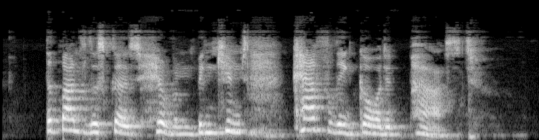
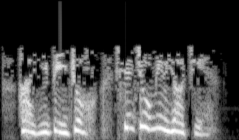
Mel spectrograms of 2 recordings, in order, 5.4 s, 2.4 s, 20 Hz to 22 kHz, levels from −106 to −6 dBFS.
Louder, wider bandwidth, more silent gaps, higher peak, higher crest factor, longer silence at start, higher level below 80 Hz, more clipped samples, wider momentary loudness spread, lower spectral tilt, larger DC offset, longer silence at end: second, -16 LUFS vs -12 LUFS; first, 9.6 kHz vs 5.8 kHz; neither; about the same, -2 dBFS vs 0 dBFS; about the same, 16 dB vs 12 dB; first, 0.45 s vs 0.2 s; about the same, -56 dBFS vs -54 dBFS; neither; about the same, 9 LU vs 10 LU; about the same, -3 dB/octave vs -3 dB/octave; neither; first, 0.6 s vs 0.3 s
